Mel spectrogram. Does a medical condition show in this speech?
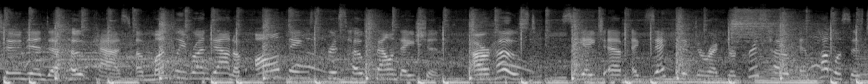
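No.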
